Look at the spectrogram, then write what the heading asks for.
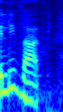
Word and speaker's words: Livup: Lembrando que Livap se escreve L-I-V-U-P, se escreve Livup, mas se lê Livap.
